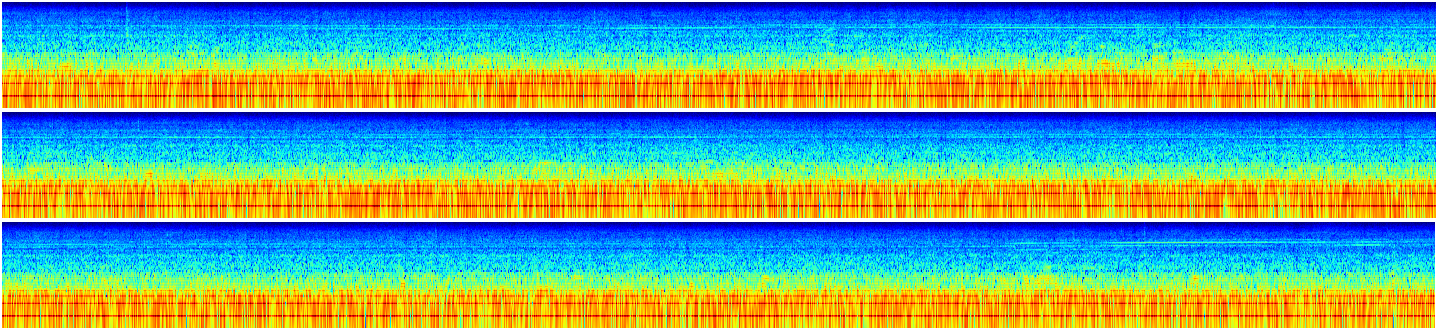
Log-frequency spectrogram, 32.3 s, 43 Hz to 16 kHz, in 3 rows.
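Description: Steady cabin roar of a Boeing 757-200 descending on approach, heard from inside the cabin beside the wing, with the thin high whine of its Rolls-Royce RB211 turbofan engine drifting slightly in pitch over the low rumble.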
